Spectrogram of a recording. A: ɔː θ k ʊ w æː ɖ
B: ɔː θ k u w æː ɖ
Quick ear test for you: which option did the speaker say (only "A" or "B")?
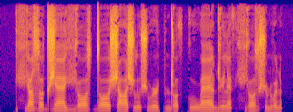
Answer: B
